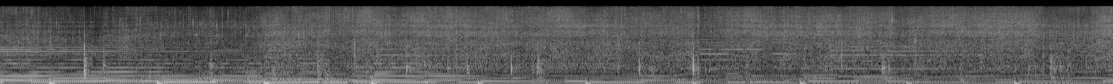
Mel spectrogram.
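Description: Vegetables sizzling in hot oil in an earthenware pot as they are sautéed, with a ladle knocking and scraping against the pot while they are stirred. The sizzle gets louder about two and a half seconds in.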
